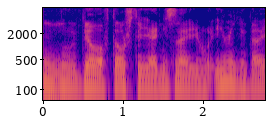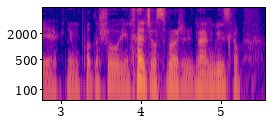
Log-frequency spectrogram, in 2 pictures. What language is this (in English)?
Russian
